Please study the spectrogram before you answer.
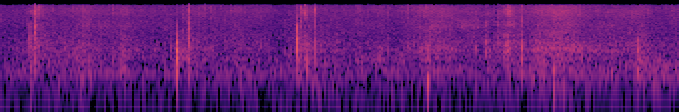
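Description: Long nails tap and scratch on the beaded front of a panda gel bead eye mask, a clear plastic shell full of gel beads, as it is held and tilted. Nine sharp, bright clicks stand out above a faint, steady hiss, each stopping almost instantly. Softer scratching fills the gaps between them.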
